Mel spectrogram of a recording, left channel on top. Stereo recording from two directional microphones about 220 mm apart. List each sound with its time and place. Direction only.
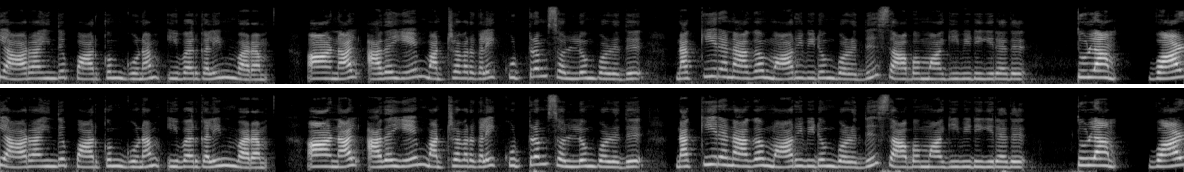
0.0 s a woman's voice: 15° right (ahead or behind)
10.8 s a child's voice: 5° right (ahead or behind)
